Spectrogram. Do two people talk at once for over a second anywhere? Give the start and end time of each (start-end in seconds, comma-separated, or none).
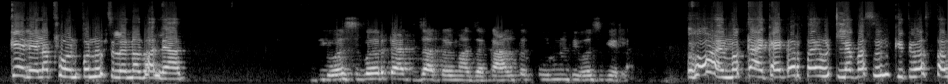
none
